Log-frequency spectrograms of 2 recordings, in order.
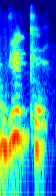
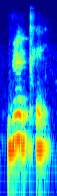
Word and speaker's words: Brücke: Y este es otro tipo de U, que es un poco más cerrada, que sería Brücke, Brücke.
